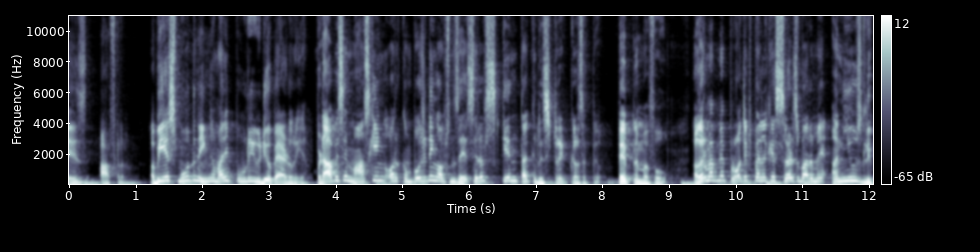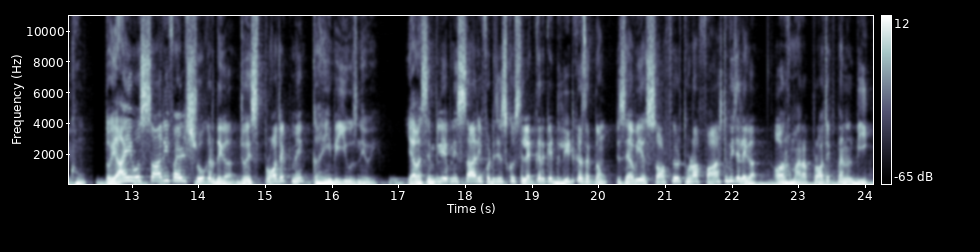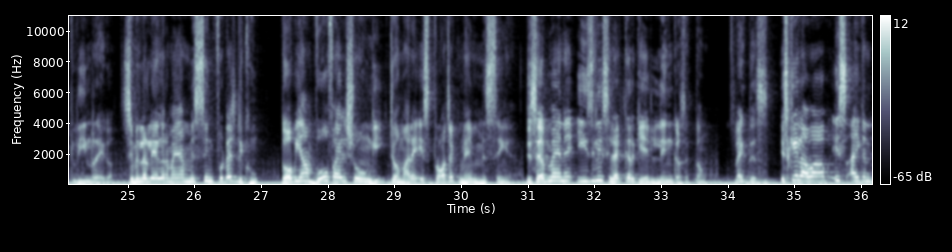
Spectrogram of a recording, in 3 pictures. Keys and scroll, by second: 0.8 shift+/, 3.0 g, 3.8 ctrl+z, 11.2-13.2 typing, 19.4 Delete, 20.3 Return, 24.1 Delete, 24.4 Return, 25.4-27.3 typing, 31.1 Escape, 32.1 ctrl+c, 32.2 alt+d, 32.5 ctrl+v, 32.7 Return.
